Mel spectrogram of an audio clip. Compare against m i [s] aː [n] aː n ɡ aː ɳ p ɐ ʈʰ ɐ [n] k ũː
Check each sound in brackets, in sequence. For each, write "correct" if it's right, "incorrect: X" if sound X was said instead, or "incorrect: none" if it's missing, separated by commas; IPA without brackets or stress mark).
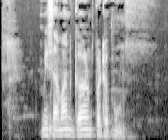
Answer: correct, incorrect: m, incorrect: none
